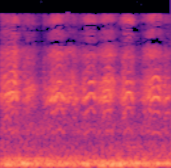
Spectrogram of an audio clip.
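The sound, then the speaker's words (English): Acorn woodpeckers squawk overhead as males fight to become the new alpha male of a family group and try to steal acorns from a granary tree, a rapid, continuous series of harsh, raucous, mid-to-high pitched calls overlapping one another over a steady low rumble, with no voices. “You can hear them squawking above me.”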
